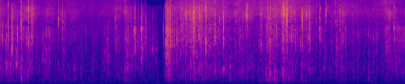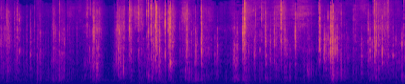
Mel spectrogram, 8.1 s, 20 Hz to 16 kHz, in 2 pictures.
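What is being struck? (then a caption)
Glossy paper magazine. Crumpled pages of an open glossy paper magazine are smoothed flat with the palm and turned with the fingertips. Dense, bright crinkling and rustling continue throughout with almost no low end, broken by two brief near-silent pauses at about 1.6 and 5.1 seconds, before sharper crackles return.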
